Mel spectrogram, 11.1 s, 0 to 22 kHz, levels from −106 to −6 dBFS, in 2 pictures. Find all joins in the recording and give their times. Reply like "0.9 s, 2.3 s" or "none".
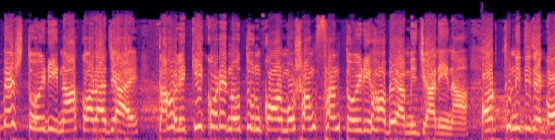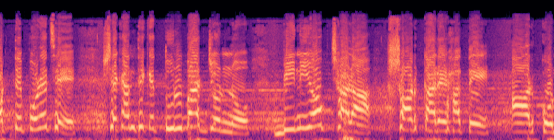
4.8 s

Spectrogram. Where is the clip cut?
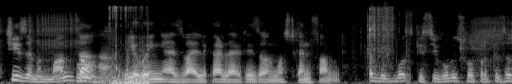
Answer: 1.1 s, 3.7 s

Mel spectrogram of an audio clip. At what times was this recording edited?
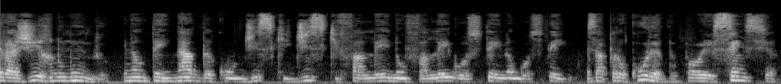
1.1 s, 5.9 s

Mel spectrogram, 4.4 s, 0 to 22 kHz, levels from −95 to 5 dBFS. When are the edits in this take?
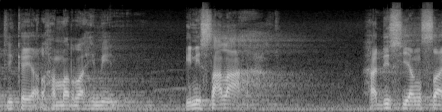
none

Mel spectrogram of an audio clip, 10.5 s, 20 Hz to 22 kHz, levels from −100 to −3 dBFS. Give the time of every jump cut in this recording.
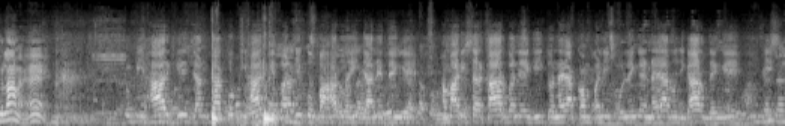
1.7 s

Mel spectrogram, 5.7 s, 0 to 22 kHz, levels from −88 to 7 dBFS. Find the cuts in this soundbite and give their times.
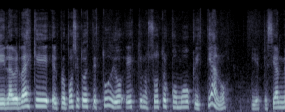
none

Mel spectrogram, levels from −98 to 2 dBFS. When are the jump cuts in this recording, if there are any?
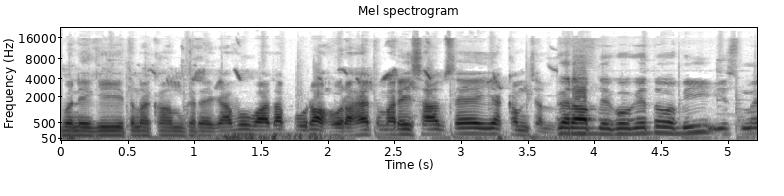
3.7 s

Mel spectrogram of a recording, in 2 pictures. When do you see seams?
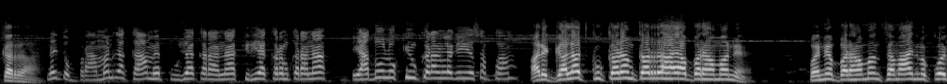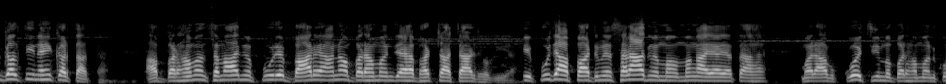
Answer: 14.7 s

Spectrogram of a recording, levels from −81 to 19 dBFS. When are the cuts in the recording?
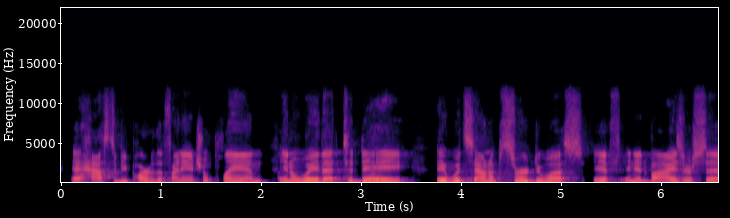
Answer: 2.1 s, 3.5 s

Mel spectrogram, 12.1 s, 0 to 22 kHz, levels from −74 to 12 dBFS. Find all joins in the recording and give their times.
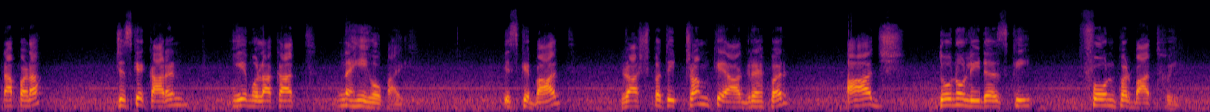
none

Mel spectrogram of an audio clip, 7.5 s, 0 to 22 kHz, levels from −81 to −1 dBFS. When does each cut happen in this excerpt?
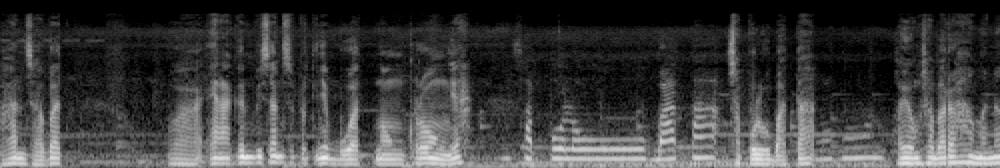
3.9 s

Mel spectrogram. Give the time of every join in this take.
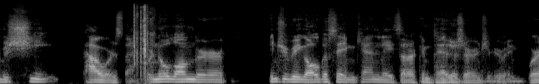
1.3 s

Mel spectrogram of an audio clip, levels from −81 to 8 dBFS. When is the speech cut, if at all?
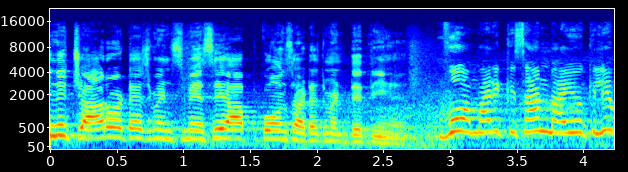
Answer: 2.8 s

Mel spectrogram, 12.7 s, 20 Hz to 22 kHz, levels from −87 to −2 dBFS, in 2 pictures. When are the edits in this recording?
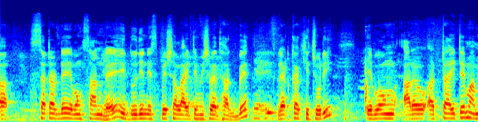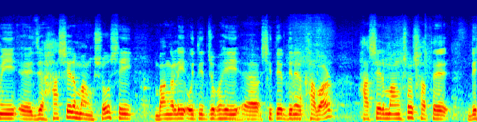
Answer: none

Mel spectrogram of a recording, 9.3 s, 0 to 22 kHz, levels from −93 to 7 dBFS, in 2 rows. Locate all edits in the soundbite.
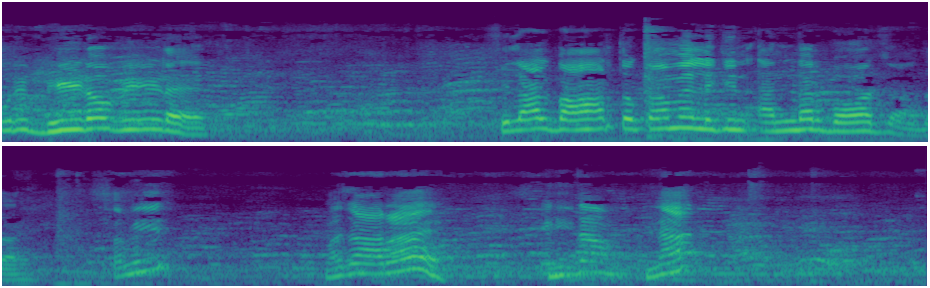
none

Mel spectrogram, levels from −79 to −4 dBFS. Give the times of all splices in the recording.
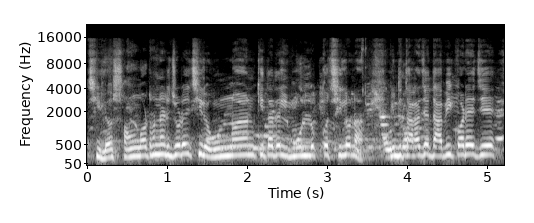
none

